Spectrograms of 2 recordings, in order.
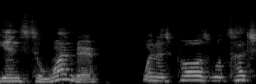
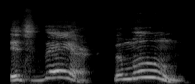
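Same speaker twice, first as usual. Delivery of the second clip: excited; 5 semitones higher, 5 dB louder, slower than usual. Acted. Moon appears ahead.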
